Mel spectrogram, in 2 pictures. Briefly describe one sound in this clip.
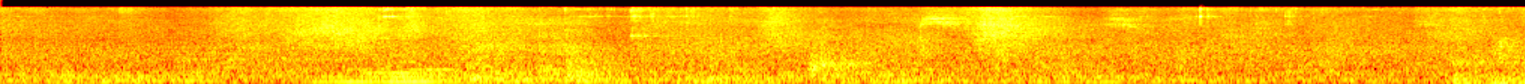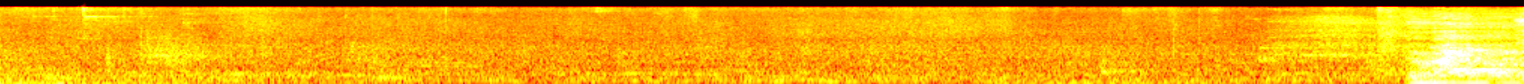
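Men talk quietly at a distance.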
